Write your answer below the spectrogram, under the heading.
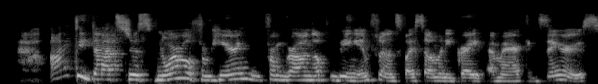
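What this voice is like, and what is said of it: Dublin Irish accent. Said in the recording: “you get my accent in the song ... That's a very Dublin way of saying it”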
